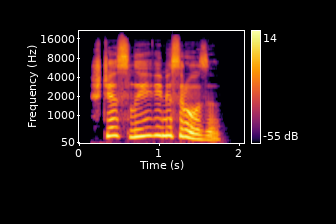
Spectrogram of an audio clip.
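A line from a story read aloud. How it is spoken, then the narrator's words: Exclaiming. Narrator (Ukrainian): вигукнув Олівер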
